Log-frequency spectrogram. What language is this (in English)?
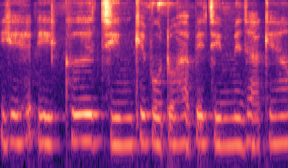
Chhattisgarhi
